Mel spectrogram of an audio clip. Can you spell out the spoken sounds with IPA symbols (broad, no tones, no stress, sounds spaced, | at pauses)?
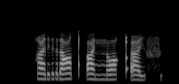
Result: q i r a tˤ ʔ ɘ n ɔ qʼ i f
